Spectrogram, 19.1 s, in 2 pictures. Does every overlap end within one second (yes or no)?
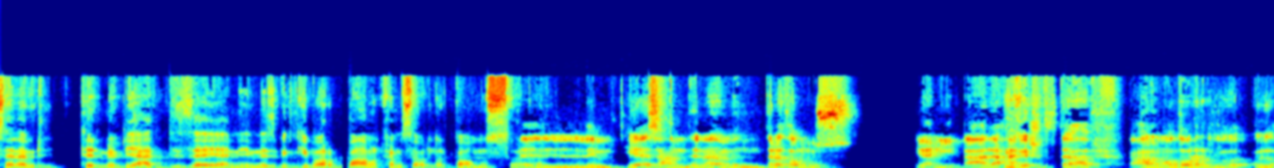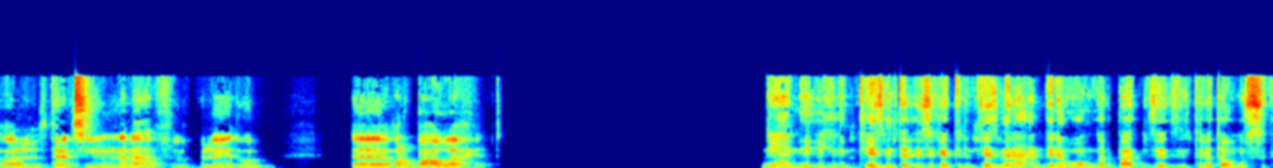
yes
